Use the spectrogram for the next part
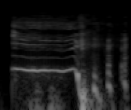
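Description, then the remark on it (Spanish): A dinosaur scream: one long, loud, steady high wail that suddenly drops into a rough growl, followed by a few short, sharp grunting bursts. No talking. “Gritos de dinosaurios, güey.”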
